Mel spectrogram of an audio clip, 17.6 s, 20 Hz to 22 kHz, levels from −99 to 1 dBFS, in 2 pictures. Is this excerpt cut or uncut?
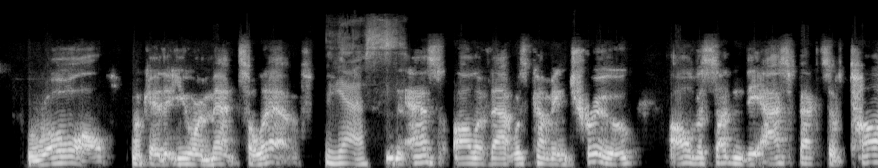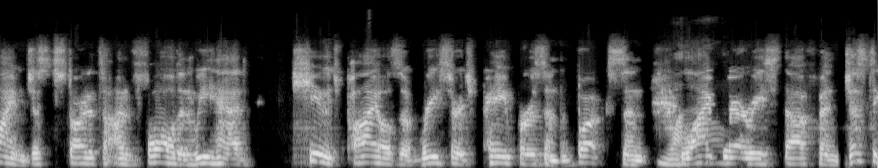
uncut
